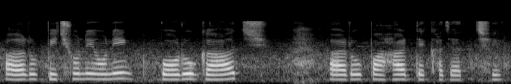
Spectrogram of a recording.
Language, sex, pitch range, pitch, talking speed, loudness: Bengali, female, 225-255 Hz, 235 Hz, 105 wpm, -15 LUFS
